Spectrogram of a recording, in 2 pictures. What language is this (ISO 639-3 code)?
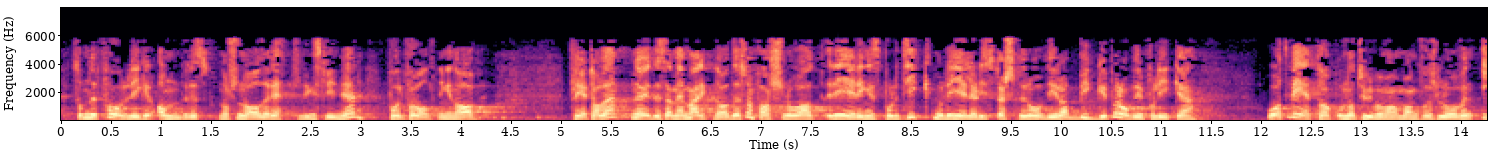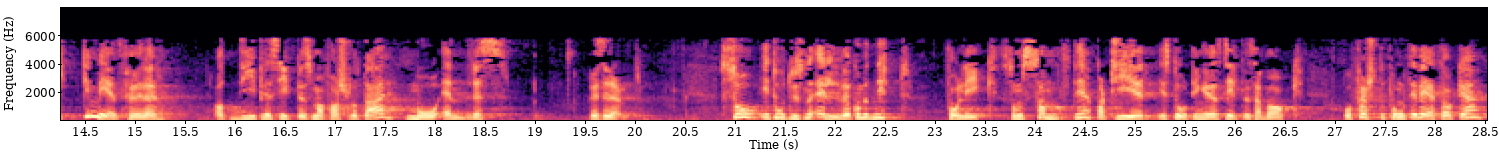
nob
